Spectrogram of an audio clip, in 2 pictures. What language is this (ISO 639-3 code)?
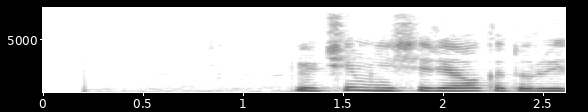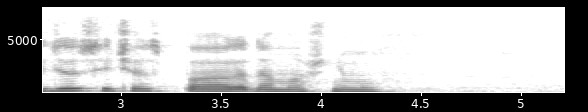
rus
